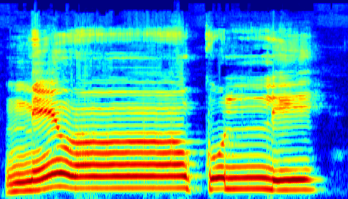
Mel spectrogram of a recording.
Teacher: نون کی آواز کو ناک میں چھپا کر اخفا کے ساتھ پڑھیں گے ، اخفا اس طرح سے کریں گے من کلی، اس طرح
